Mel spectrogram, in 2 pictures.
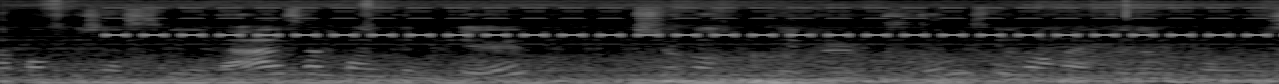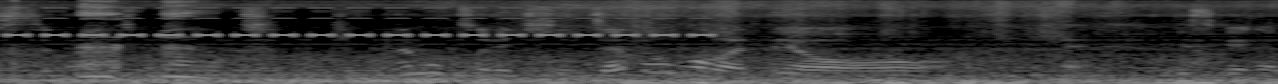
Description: Evenly repeated beeps, with the noise inside a car. There is no code.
